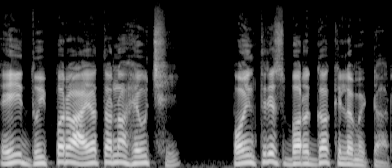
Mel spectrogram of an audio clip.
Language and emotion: Odia, neutral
